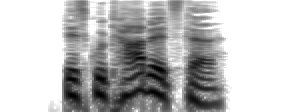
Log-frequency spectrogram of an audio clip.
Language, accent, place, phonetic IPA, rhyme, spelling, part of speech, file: German, Germany, Berlin, [dɪskuˈtaːbl̩stə], -aːbl̩stə, diskutabelste, adjective, De-diskutabelste.ogg
- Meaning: inflection of diskutabel: 1. strong/mixed nominative/accusative feminine singular superlative degree 2. strong nominative/accusative plural superlative degree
